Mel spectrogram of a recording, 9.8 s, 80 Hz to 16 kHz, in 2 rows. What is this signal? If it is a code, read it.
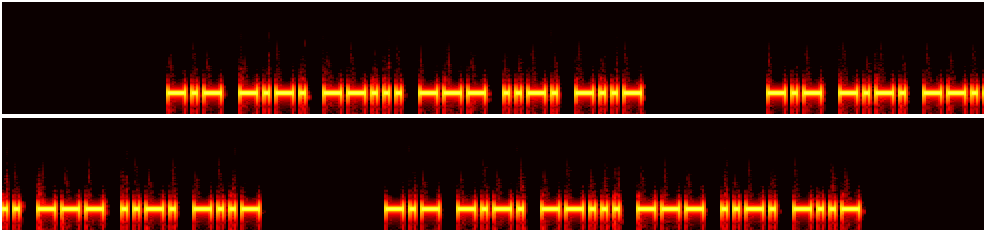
Morse code, heard as a keyed tone, about 40 wpm, 700 Hz. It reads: KC7OFX KC7OFX KC7OFX
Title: USA Call Signs - 6 Characters - Repeated 3x - 40wpm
